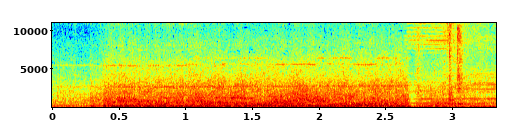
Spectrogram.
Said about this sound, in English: Flynn presses a button and the dumb waiter descends to the cargo hold as the plane carries on into the night.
